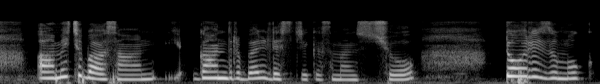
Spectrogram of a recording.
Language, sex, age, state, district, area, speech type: Kashmiri, female, 18-30, Jammu and Kashmir, Ganderbal, rural, spontaneous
